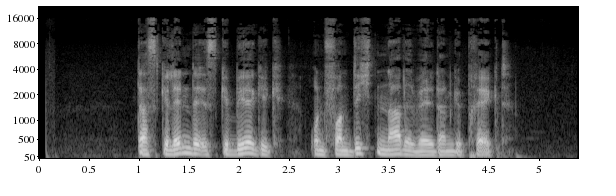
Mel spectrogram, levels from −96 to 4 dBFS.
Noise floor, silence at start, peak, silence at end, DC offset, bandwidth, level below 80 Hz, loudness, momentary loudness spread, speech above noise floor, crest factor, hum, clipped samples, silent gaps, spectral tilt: -64 dBFS; 1 s; -4 dBFS; 0.7 s; under 0.1%; 16.5 kHz; -50 dBFS; -20 LUFS; 8 LU; 45 dB; 18 dB; none; under 0.1%; none; -6.5 dB/octave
